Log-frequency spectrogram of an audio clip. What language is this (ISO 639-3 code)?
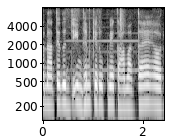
hin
